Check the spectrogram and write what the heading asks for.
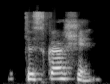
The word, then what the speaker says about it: discussion: argument AR and then discussion discussion yes this part okay and then discuss second famous difference difference and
